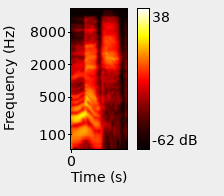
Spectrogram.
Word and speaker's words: Mensch: Jewish person can give to another person a mensch I mean you are salt of the earth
